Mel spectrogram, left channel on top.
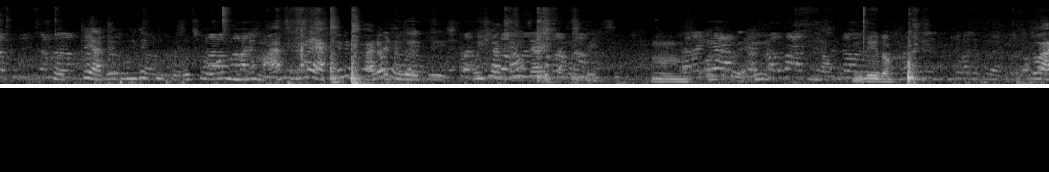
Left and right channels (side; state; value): right; silent; digital silence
